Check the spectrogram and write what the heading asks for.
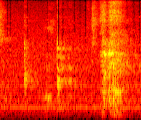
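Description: Steel pry bar working a truck fifth wheel's locking mechanism to trip the jaws closed: a few faint metal clicks, then a louder metallic clatter about a second and a half in.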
